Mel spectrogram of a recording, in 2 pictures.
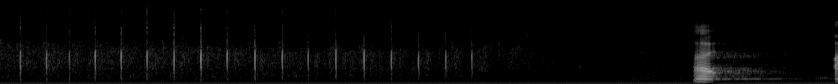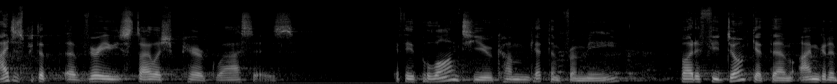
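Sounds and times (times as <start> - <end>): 
audience applause: 0.0 - 5.9
speech: 8.4 - 11.4, 12.4 - 16.7.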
